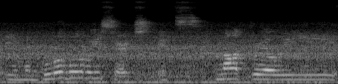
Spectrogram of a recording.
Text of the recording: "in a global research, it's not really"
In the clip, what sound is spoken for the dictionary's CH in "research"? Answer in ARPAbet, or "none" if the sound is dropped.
CH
